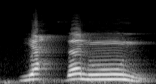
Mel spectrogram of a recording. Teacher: ہم نہ نہیں پڑھیں گے کیونکہ ہم یہاں پہ سٹاپ کر رہے ہیں نون کو ہم ساکن کر دیں گے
